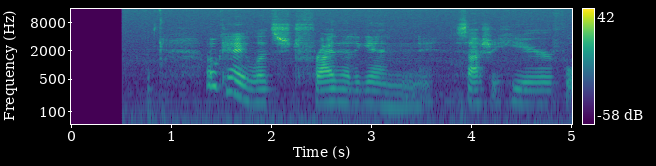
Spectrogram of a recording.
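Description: A young woman speaks with animation, close to a webcam microphone.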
